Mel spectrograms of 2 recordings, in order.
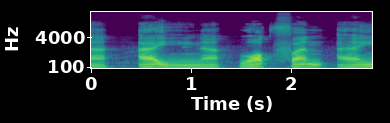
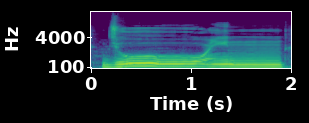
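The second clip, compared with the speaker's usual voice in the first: جوعن drawn out very slowly; slow spelling demo; slow joined reading; much slower than usual. Shown as a demonstration. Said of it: "عین دو زیر عین،".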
